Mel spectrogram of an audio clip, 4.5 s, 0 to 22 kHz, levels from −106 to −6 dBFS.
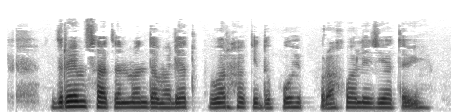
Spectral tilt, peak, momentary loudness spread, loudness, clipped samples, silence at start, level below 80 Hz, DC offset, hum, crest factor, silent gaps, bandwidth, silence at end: -7.5 dB/octave; -6 dBFS; 11 LU; -25 LUFS; under 0.1%; 0.25 s; -70 dBFS; under 0.1%; none; 18 dB; none; 10.5 kHz; 0.2 s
